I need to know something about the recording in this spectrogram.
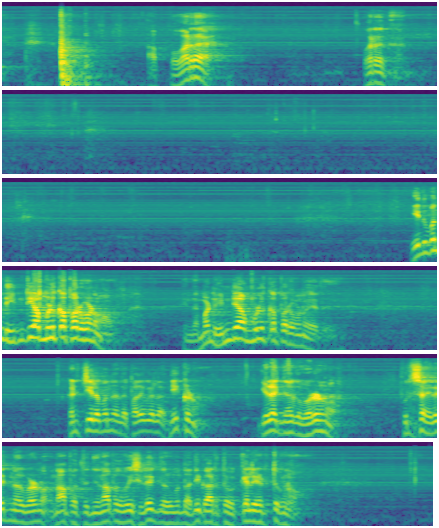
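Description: An elderly man speaks forcefully into a microphone, in bursts with long pauses.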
